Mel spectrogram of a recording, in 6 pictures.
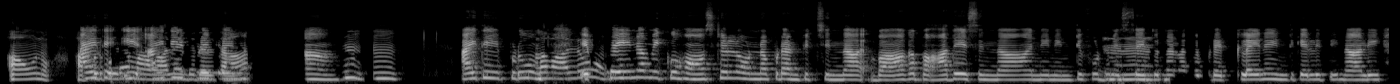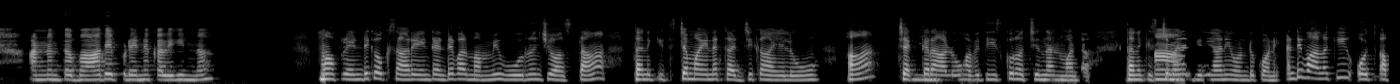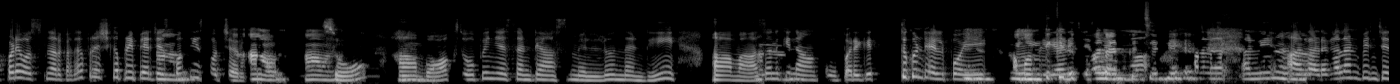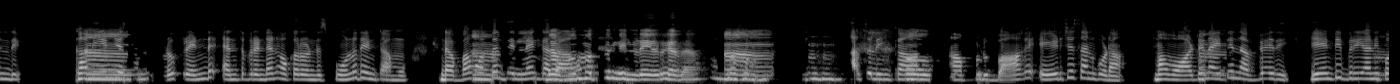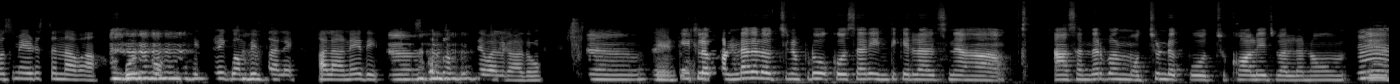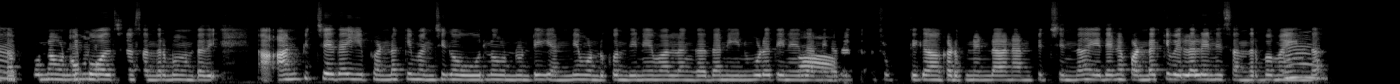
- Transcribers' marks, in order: static; in English: "ఫుడ్ మిస్"; in English: "ఫ్రెండ్‌కి"; in English: "మమ్మీ"; in English: "ఫ్రెష్‌గా ప్రిపేర్"; in English: "సో"; in English: "బాక్స్ ఓపెన్"; stressed: "పరిగెత్తుకుంటూ"; laughing while speaking: "మీ ఇంటికి వెళ్ళిపోవాలి అనిపిచ్చింది"; in English: "ఫ్రెండ్"; giggle; other background noise; giggle; in English: "వార్డెన్"; in English: "నెక్స్ట్ వీక్"; laugh; chuckle; lip smack
- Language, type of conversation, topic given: Telugu, podcast, వేరే చోటికి వెళ్లినప్పుడు ఆహారం మీకు ఇంటి జ్ఞాపకాలు ఎలా గుర్తు చేస్తుంది?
